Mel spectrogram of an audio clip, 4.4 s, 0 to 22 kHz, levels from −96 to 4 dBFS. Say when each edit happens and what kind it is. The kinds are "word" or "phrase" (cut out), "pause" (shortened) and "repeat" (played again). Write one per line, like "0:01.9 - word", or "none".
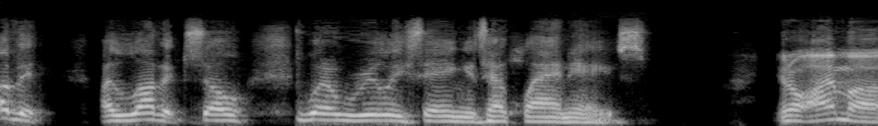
0:01.5 - word
0:02.5 - word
